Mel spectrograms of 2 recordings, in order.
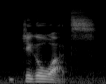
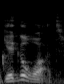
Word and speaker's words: gigawatts: funny it's funny cuz the way he mispronounced is a gigawatts right you want those hard consonants I guess yeah and even mispronounces gigawatts which I think gigawatts works better right yeah you know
